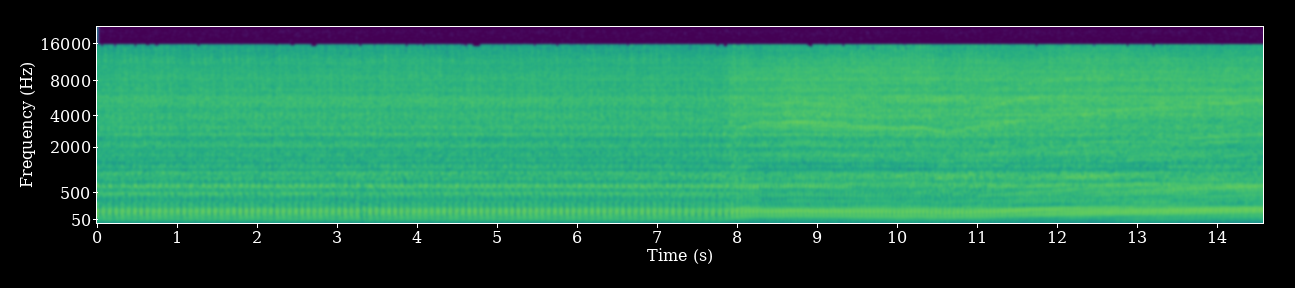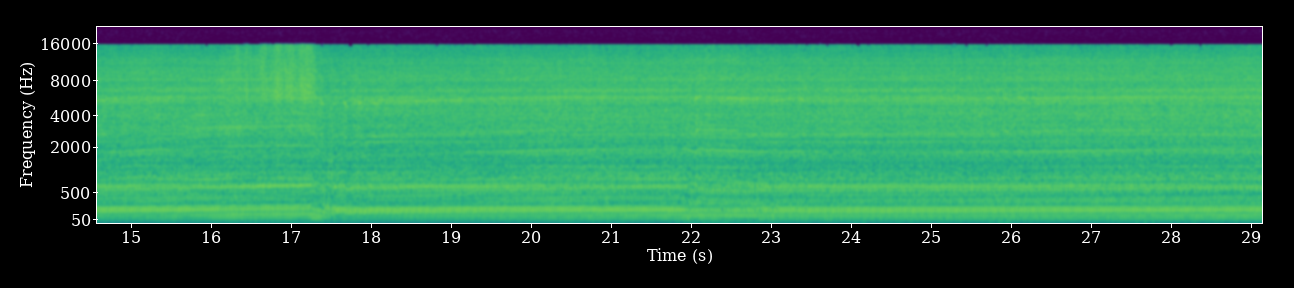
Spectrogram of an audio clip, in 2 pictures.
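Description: A 2020 Aprilia RS660's 659 cc parallel-twin engine with a Mivv aftermarket exhaust idles steadily, then pulls away about eight seconds in. Its pitch climbs as it accelerates, breaks sharply at two upshifts about nine and fourteen seconds into the run, and then settles into a steady cruise.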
